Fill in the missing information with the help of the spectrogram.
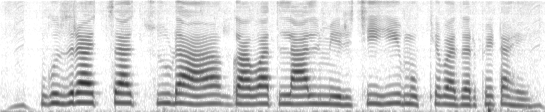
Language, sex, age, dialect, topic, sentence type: Marathi, female, 25-30, Varhadi, agriculture, statement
